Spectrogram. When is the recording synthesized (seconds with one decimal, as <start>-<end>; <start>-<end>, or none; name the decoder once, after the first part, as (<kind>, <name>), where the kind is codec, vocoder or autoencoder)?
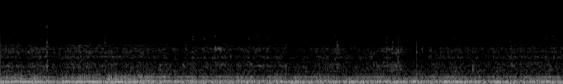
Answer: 0.0-5.6 (vocoder, HiFi-GAN)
